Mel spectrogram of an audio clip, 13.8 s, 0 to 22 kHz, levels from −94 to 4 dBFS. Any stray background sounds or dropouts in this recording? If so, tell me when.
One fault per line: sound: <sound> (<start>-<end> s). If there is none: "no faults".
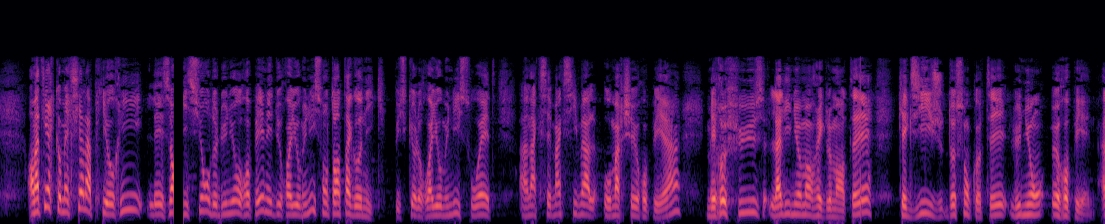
sound: dropout (2.2-2.3 s)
